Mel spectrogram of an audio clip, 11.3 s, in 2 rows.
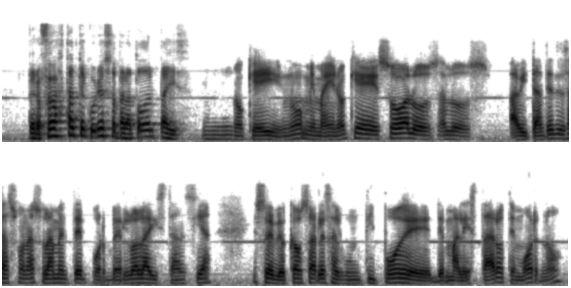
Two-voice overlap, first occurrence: none

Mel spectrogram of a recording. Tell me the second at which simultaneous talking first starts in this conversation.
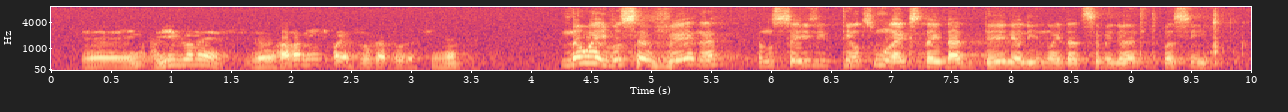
none

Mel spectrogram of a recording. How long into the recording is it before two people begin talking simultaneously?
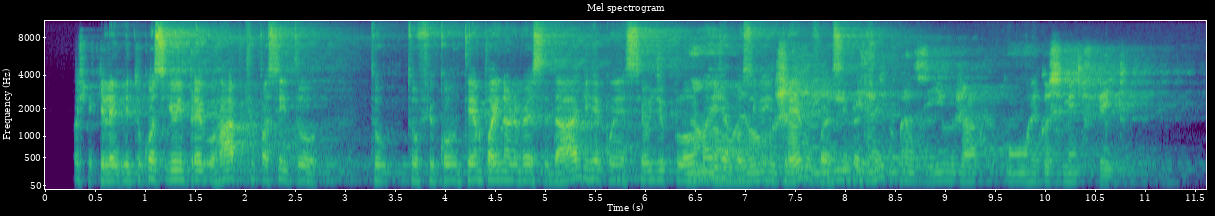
6 s

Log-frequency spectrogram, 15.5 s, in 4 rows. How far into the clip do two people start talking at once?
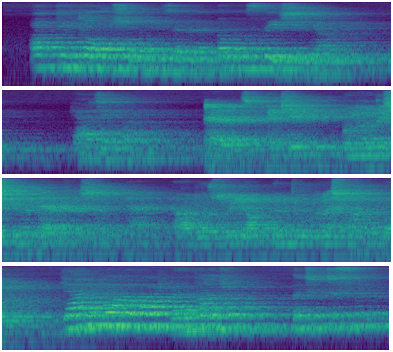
none

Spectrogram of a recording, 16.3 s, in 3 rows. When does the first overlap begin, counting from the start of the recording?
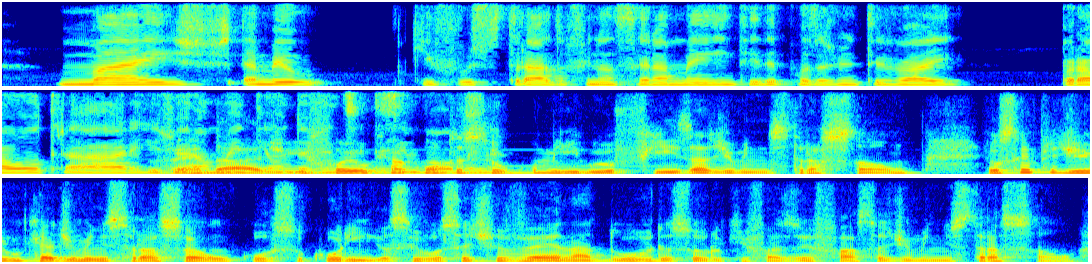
6 s

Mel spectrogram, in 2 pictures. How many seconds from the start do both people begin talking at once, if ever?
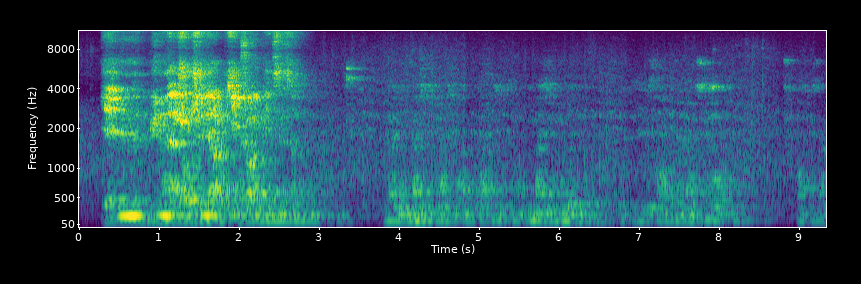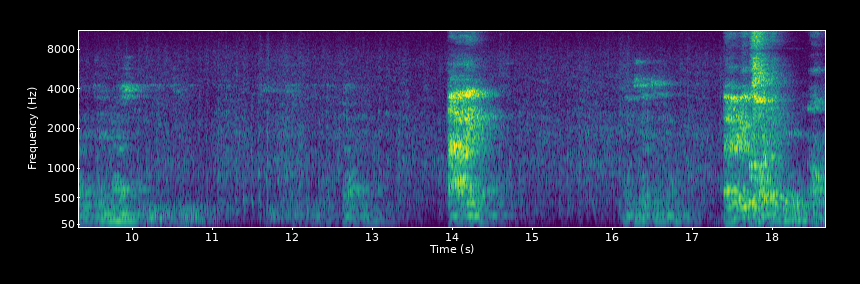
1 s

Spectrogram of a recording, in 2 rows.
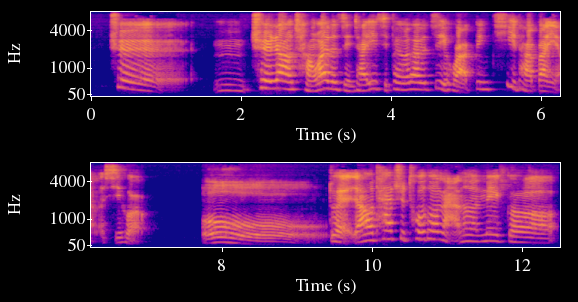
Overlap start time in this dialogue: none

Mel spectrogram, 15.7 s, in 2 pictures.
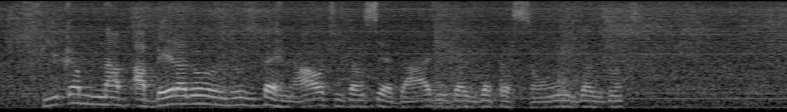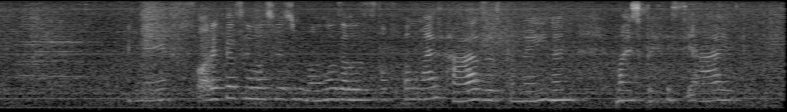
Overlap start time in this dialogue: none

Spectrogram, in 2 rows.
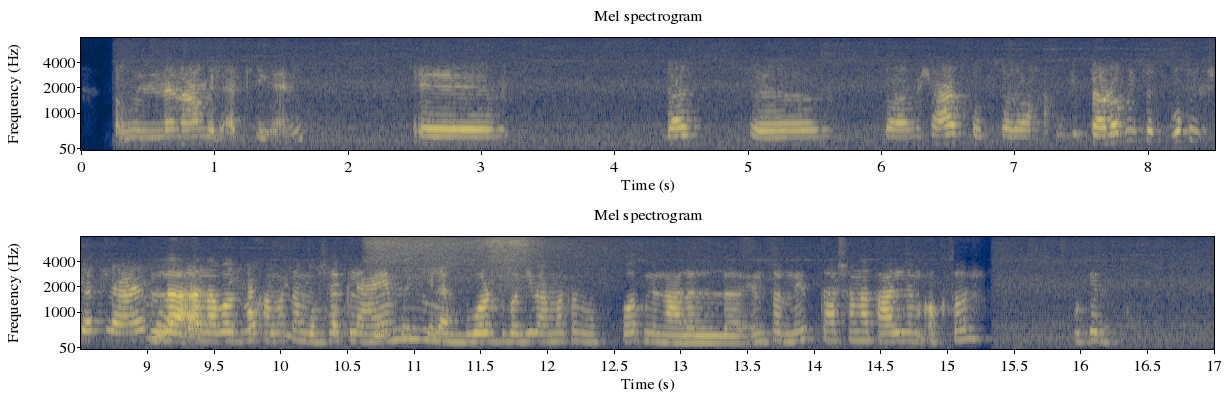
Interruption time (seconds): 9 s

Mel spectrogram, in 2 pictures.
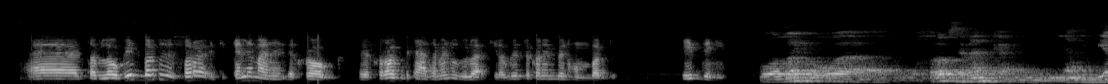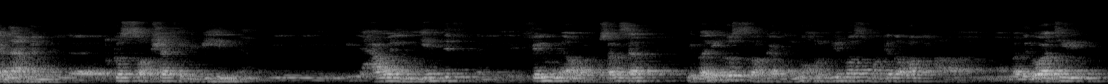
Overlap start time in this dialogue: none

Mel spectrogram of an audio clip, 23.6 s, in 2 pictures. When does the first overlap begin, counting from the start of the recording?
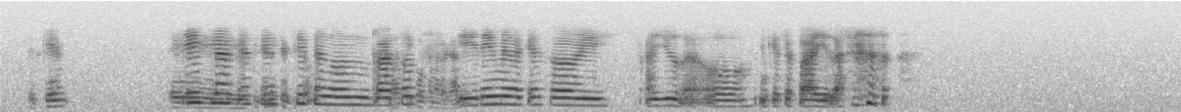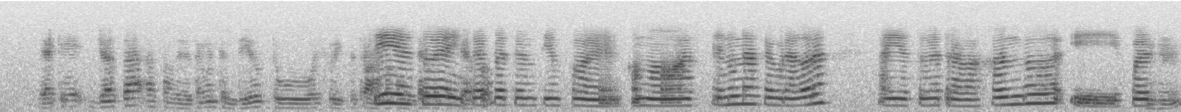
2 s

